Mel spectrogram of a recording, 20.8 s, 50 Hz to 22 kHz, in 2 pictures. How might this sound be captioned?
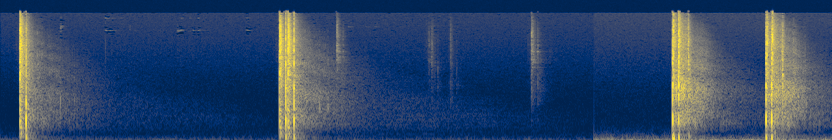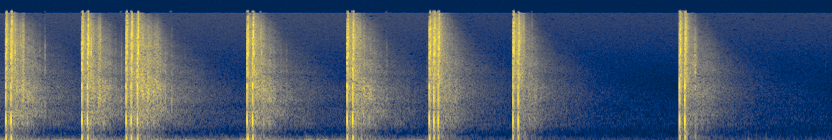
Stengun near 2
Near record of authentic stengun, view also Stengun near 1
wwii, sten, gun, Stengun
